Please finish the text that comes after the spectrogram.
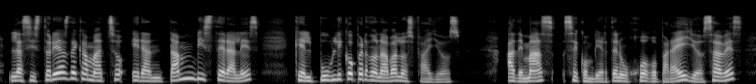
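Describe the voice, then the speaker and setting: A woman's voice: lowish voice, normal speed, no room sound, studio quality. A woman co-hosting a book discussion, giving emphatic, conversational literary commentary.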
